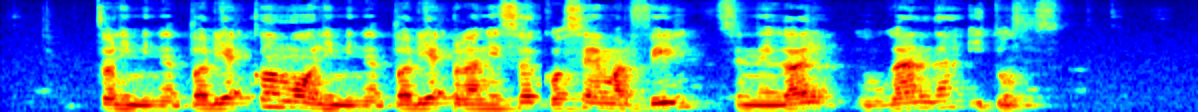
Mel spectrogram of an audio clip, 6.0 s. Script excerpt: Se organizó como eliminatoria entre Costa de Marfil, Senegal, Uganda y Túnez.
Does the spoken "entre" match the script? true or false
false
